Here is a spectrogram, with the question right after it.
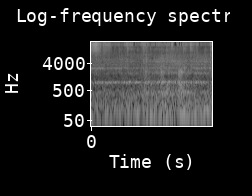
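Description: An SMRT North-South Line R151 train runs between Jurong East and Bishan, giving a steady, loud low rumble with a constant mid-pitched hum and faint rhythmic clatter throughout.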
